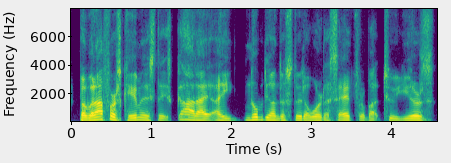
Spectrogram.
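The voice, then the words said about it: Diluted Scottish accent. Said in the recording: “my accent's very much diluted compared to you two. Obviously, you're still back in Scotland”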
